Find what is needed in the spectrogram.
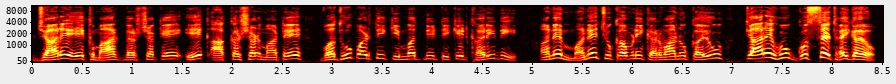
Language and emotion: Gujarati, angry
